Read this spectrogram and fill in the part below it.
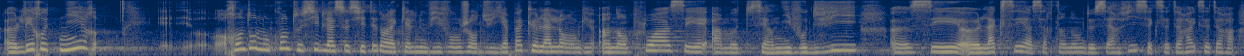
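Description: A woman in her thirties making her case as a panelist in a televised debate, speaking into a desk microphone, articulate but pausing often to find her words. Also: medium pitch, darkish tone. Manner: articulate, persuasive, frequent hesitations. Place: large studio hall with audience. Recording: long reverb of a large hall.

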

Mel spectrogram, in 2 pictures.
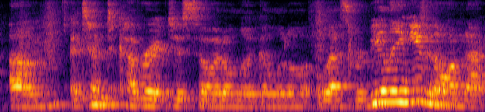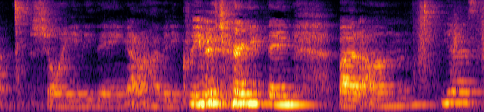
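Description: A woman's voice: mid-range voice, slightly rough. A young woman talking casually to the camera on a solo trip. She is chatty and enthusiastic, with a lot of ums and likes. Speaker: travel vlogger. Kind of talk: casual travel vlog to camera. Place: indoors in a hotel room and a large mall, phone held close. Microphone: handheld camera at arm's length.

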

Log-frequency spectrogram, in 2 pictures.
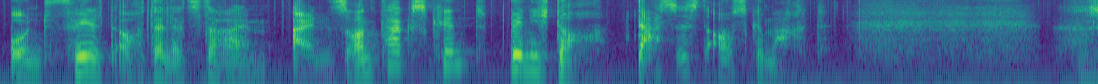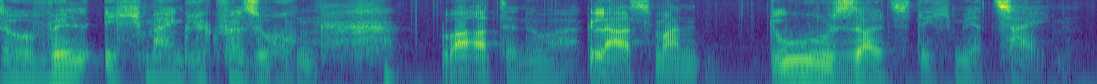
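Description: An actor playing a poor, discontented young charcoal burner in a 1980s radio play, musing theatrically in envy and longing. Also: male voice, lowish voice, animated, unhurried, breathy edge. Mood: determined. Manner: theatrical, brooding monologue.

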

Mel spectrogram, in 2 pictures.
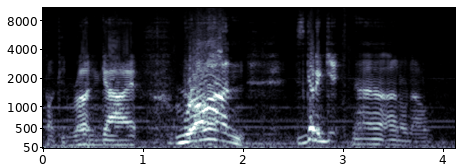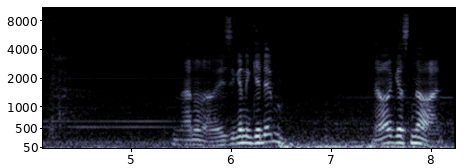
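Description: A man's voice: mid-range voice, sing-song, unhurried, gravelly, pauses often, music in the background. Casual, rambling male let's-player. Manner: rambling, sweary. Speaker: let's play host. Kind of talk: casual gameplay commentary.

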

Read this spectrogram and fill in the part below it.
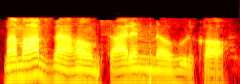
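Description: A young man making a prank phone call in a deadpan, hesitant, rambling way. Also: fairly low pitch, normal speed, no echo. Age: young adult. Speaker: prank caller and show host. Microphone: headset microphone. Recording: dull, band-limited call audio.

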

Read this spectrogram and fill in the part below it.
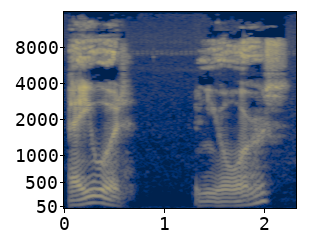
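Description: A man's voice: deep voice, lively intonation, drawn-out words, a little mellow, exaggerated voice. A man doing a terse, surly old-world castaway. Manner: terse, surly, archaic phrasing. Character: small surly man long marooned, old-fashioned speech.

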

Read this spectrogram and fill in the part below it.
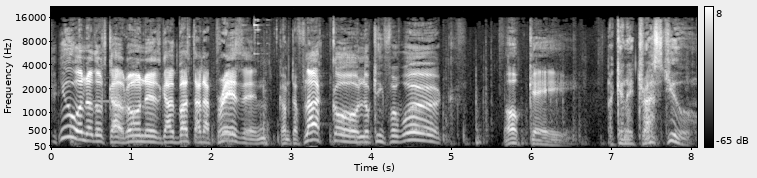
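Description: A gravelly outlaw. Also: male voice, on the high side, sing-song, takes it slowly, pauses often, pushed and bright, a little hiss or hum, full character voice. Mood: taunting. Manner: taunting, suspicious, mixes in Spanish words. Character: swaggering older male Mexican outlaw.

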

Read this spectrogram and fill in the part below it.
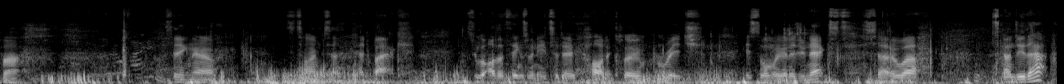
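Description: Casual male vlogger, thirties, lowish voice, loud wind and road noise behind. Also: steady tone, normal speed. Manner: chatty, enthusiastic, many fillers and restarts. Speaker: travel and car vlogger. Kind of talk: casual vlog narration. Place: outdoors by lakes and in a car. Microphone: handheld camera at arm's length. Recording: loud outdoor and car noise.

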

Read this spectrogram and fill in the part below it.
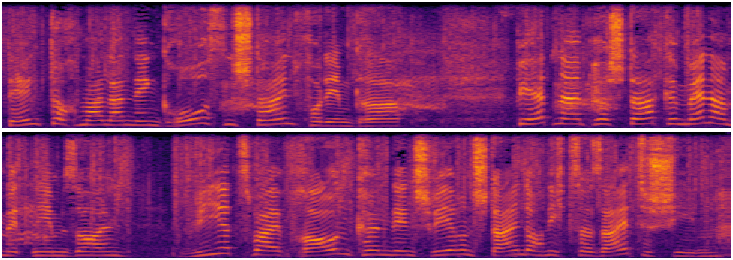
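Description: A woman's voice: high voice, moderate pace, lightly acted. An actress playing an anxious, easily frightened biblical woman in a religious audio drama, fretful and wondering. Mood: worried. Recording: clear ambient noise behind.

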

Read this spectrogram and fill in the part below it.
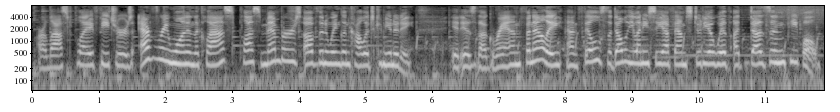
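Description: High-pitched woman radio announcer. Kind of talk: scripted announcing of credits.

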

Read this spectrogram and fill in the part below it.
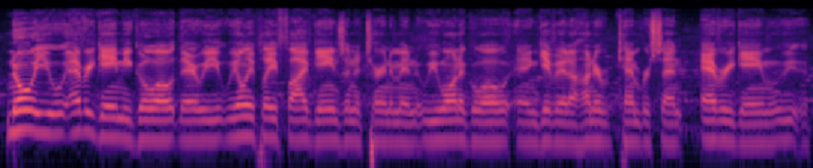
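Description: A young man, a hockey player, answering post-game interview questions quickly and with many restarts, into handheld reporters' mics at an indoor media backdrop. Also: mid-range voice. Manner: fast, even, with many restarts. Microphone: handheld reporters' mics, close.

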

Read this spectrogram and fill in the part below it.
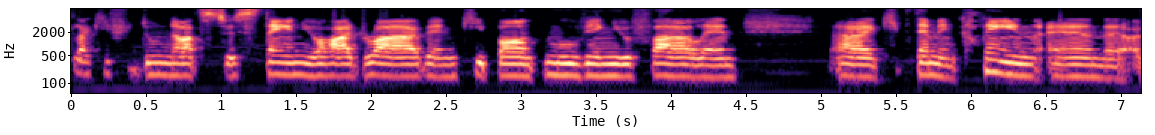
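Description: A woman's voice: lowish voice, a bit bright. A woman in her thirties or forties with a French accent, a native French speaker, talking informally and earnestly to camera as a wedding photographer giving advice. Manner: conversational, earnest, non-native English phrasing. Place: small home office, indoors.

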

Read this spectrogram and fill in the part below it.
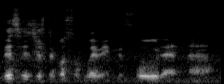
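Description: A man in his thirties with a low voice, thinking aloud and correcting himself as he answers. His voice sounds somewhat distant from the mic. Clear street noise is heard behind him. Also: steady tone, fast talker, a little mellow. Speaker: interviewee. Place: outdoor city street. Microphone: handheld mic, a little away from him.

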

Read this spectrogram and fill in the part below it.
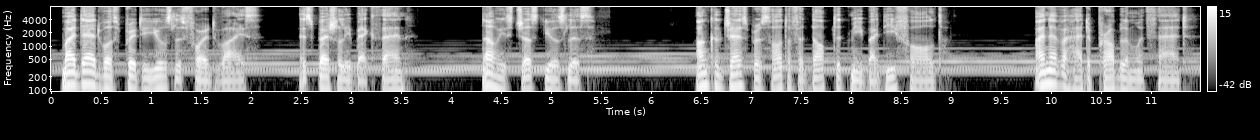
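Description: A man narrating a scripted first-person horror story as a podcast host. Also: deep voice.

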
